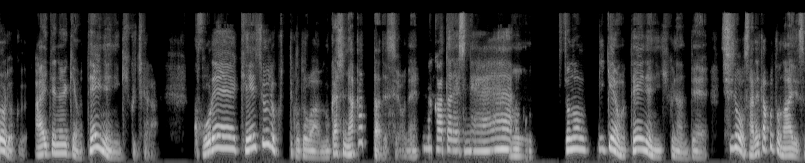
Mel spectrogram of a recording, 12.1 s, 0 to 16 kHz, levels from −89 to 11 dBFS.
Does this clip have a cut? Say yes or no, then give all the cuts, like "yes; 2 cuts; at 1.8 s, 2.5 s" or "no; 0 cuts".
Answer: no; 0 cuts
